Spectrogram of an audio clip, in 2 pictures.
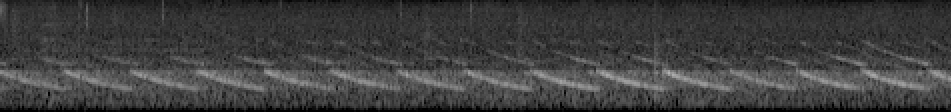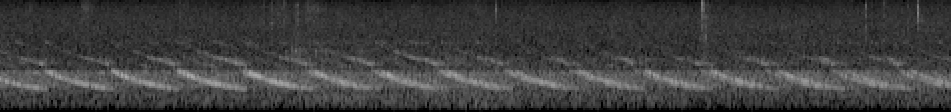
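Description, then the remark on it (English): A car alarm, set off by windy weather, blares across from a big apartment building in a fast, repeating pattern of rapid descending electronic chirps, steady and unbroken for the whole stretch, with no voices. “But yeah, I would say it goes off every couple of weeks or so because of windy weather.”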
